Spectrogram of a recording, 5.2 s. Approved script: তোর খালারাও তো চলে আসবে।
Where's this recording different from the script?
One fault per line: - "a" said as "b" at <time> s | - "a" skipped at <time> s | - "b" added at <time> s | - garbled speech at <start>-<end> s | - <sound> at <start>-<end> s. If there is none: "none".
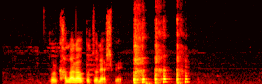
- cough at 2.7-3.8 s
